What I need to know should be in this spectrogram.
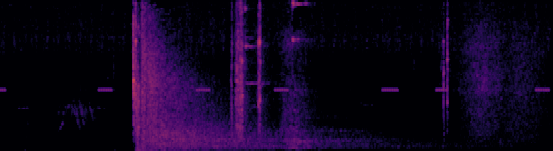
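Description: A pistol fires a single loud shot that echoes away.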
